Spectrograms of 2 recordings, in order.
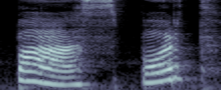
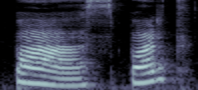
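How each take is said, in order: Both takes have the same delivery.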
